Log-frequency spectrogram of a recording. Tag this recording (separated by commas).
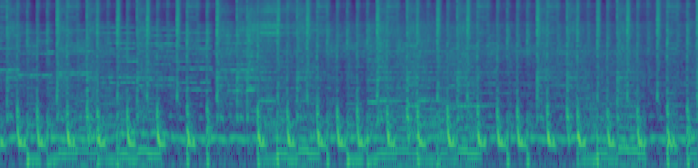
Music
